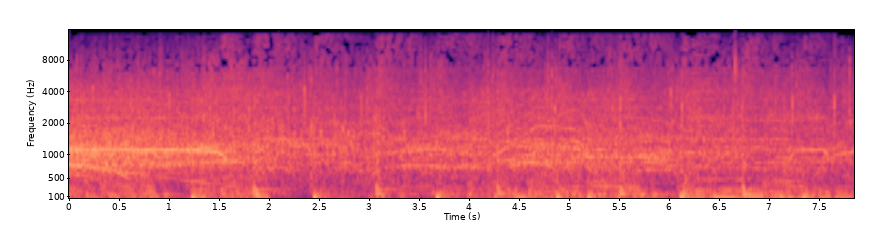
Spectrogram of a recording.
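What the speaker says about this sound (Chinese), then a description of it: "掌声有请我的搭档王建国" A crowd at a Chinese stand-up comedy show cheers, whoops and applauds steadily to welcome the comedian's partner Wang Jianguo to the stage, a dense, full-room roar that continues throughout without a break.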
